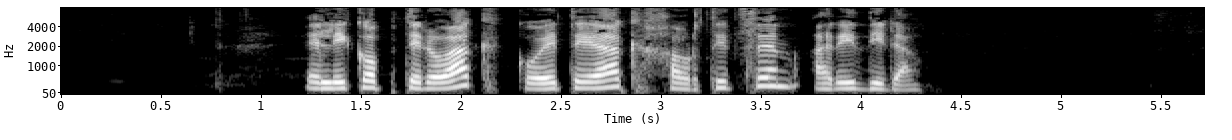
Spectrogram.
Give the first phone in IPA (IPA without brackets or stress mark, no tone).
e̞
